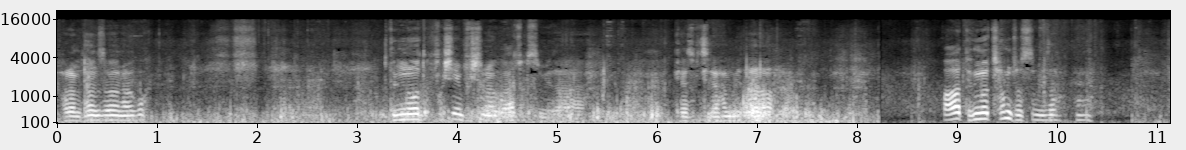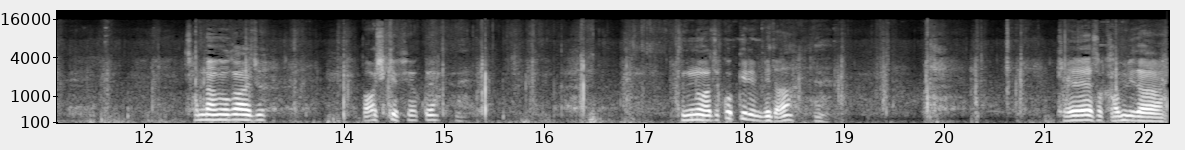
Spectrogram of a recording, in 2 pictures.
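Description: Footsteps crunch through dry leaves on a dirt path.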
